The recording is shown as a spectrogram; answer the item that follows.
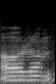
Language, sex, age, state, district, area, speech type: Hindi, female, 45-60, Uttar Pradesh, Mirzapur, urban, spontaneous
